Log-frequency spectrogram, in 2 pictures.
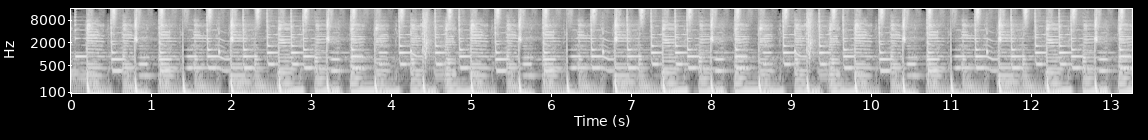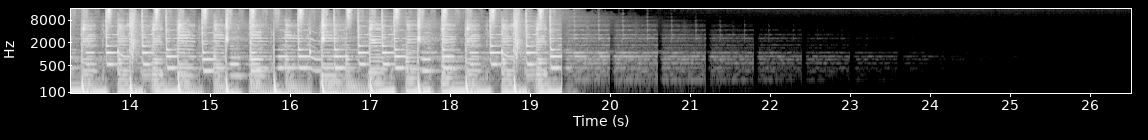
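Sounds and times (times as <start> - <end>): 
full drum kit loop: 0.2 - 19.2.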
